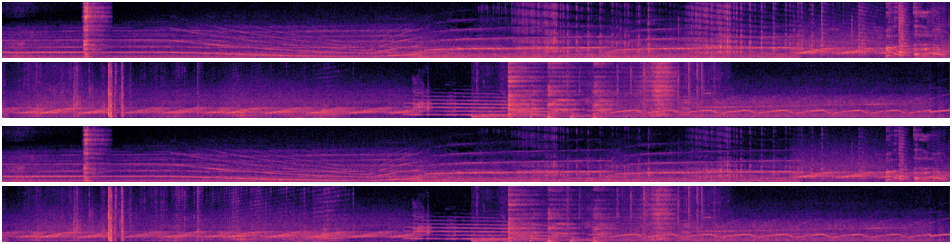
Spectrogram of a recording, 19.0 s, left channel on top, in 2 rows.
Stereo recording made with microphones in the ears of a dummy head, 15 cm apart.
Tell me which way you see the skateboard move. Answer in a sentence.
In this clip you hear the skateboard move from left to right.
